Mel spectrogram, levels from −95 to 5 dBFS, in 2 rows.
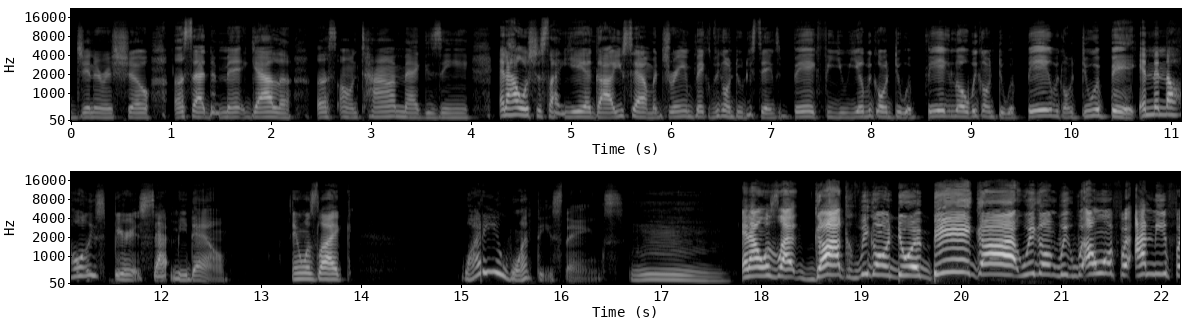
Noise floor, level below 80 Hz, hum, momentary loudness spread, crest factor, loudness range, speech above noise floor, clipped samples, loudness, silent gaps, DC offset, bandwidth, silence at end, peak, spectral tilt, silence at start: under -90 dBFS; under -90 dBFS; none; 25 LU; 26 dB; 21 LU; over 58 dB; under 0.1%; -28 LUFS; none; under 0.1%; 16 kHz; 0 s; -6 dBFS; -1.5 dB/octave; 0.05 s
